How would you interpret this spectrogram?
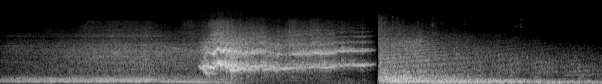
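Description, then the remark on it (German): A car engine hums on a motorway, then tires screech loudly in a long skid before an abrupt crash, followed by a broad noisy rumble of impact and debris fading out. “Eines Tages fuhr er über die Autobahn und da passierte ein schrecklicher Unfall.”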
